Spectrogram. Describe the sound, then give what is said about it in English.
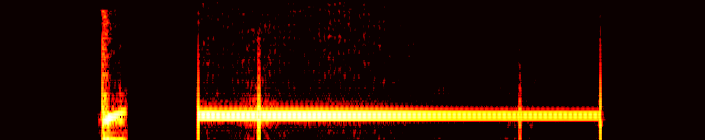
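A steady telephone dial tone sounds alone for about two seconds as a call is placed. A short click comes first, and faint clicks break into the tone before it stops. “It's dialing.”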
